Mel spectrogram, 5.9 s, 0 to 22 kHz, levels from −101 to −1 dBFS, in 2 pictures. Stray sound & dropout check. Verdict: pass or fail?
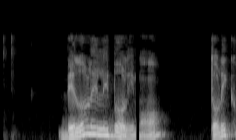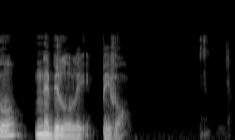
fail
